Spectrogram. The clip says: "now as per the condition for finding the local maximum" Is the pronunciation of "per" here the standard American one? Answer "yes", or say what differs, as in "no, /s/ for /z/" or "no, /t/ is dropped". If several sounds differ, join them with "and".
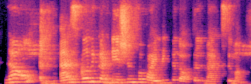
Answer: no, /f/ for /p/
